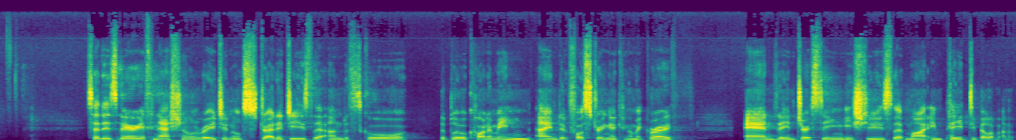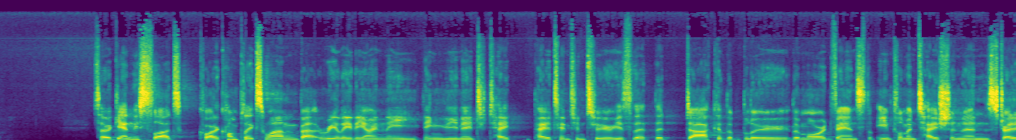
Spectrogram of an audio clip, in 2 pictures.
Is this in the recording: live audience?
yes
